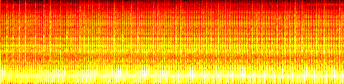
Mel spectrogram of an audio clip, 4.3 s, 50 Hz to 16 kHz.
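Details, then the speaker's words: Jonsered 525 chainsaw with slow, uneven two-stroke idle ready to die after hesitating off throttle; judged too lean on low side, low jet and idle screw being turned up; idle too low, engine wants to stall. "I want to die so I give it a little bit more idle screw oh a little more on the low side mmm more idle"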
